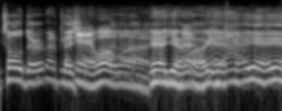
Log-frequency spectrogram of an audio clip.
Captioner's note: speaking In Foreign Language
